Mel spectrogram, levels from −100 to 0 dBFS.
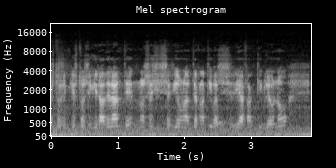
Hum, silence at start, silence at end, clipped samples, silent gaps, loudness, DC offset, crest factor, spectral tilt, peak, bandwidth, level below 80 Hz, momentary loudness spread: none; 0 s; 0 s; under 0.1%; none; -24 LUFS; under 0.1%; 22 dB; -3.5 dB/octave; -4 dBFS; 12 kHz; -48 dBFS; 10 LU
